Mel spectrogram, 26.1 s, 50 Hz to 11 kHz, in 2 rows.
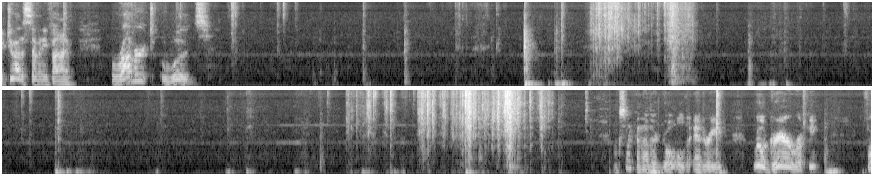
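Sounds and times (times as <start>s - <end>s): foil pack ripping: 8.8s - 10.4s, 18.2s - 21.4s.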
